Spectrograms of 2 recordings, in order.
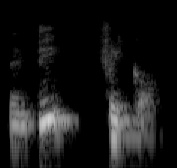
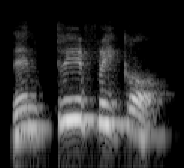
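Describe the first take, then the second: First: DENTÍFRICO slowly, no R after T; high, split den-TÍ, then fri-co; correct pronunciation. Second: DENTRÍFRICO with an extra R after T, high, slow; metathesis pronunciation. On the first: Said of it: "es dentífrico". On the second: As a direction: draw out "Dentrífrico" as den-TRÍ-fri-co. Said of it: "No es dentrífico". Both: Shown as a demonstration.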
